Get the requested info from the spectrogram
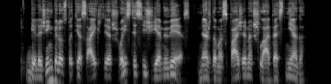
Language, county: Lithuanian, Kaunas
